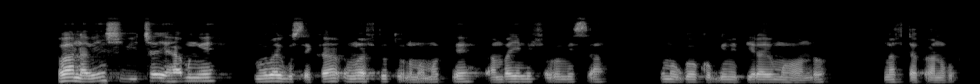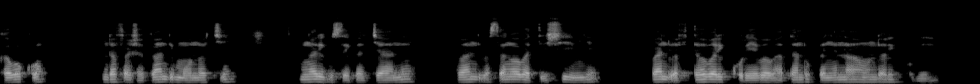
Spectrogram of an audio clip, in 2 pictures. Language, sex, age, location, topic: Kinyarwanda, male, 25-35, Huye, health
